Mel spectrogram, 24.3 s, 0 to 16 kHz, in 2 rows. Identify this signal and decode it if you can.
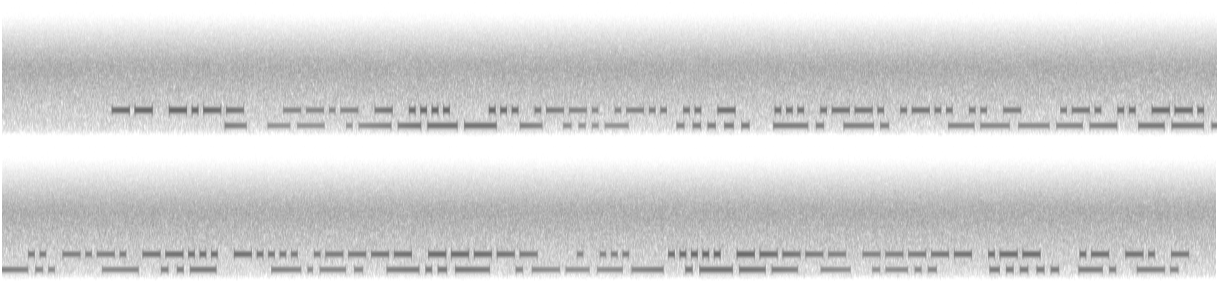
Morse code, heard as two keyed tones, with radio static and fading. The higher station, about 21 wpm, 850 Hz: MY QTH SPLIT SPLIT RIG IC7610 ES 500W ANT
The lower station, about 17 wpm, 450 Hz: TM1TV 5NN 08 TU CX1JTL 5NN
